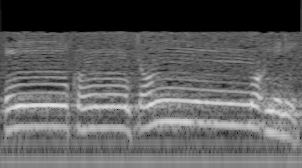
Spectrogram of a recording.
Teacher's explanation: أي الغنة هنا الغنة المركبة، الغنة غنة ميم مشددة، فأنت إذا أضغمت ميم ساكنة في ميم متحركة تصير ميم، أنت تنطق الآن ميم مشددة إن كنتم مؤمنين، هذه ميم مشددة. · Term: إدغام المثلين الصغير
